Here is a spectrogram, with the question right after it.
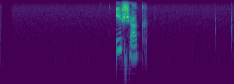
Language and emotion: Russian, neutral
